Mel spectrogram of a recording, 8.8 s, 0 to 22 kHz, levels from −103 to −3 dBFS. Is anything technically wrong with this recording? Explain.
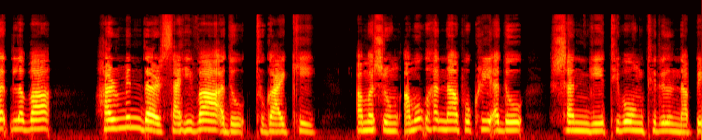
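Yes. There are two problems.

Throughout the clip, the treble sounds synthetic. Its harmonics don't line up with the lower speech, and s sounds come out gritty, metallic or lispy. The damage is plainly audible. The likely cause is HE-AAC compression at a low bitrate, which fits around 20 kbps. That codec keeps only the lower spectrum. It rebuilds the top by copying lower bands upward and shaping them with a coarse envelope.

From 2.86 to 2.88 s there is pre-echo. A short hiss, spread over about 21 ms, arrives before an attack, and the attack sounds soft and smeared. This happens because the codec spreads its quantisation noise across a whole block. When a sharp onset falls late in the block, noise meant for the loud part leaks into the quiet moment before it.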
